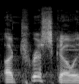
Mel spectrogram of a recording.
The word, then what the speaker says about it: Atrisco: school is called Art Atrisco Atrisco is how you say it Atrisco Heritage High School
